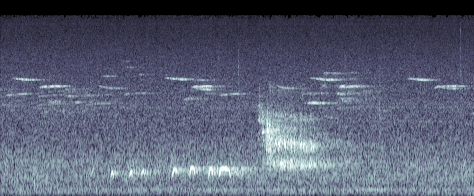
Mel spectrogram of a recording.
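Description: An owl hoots a run of about eight notes, and about five seconds in a wild turkey gobbler answers with a loud, falling, rattling gobble, the shock gobble a turkey gives to an owl call. Songbirds sing in the background.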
